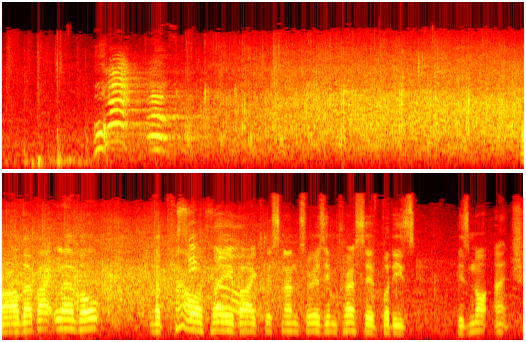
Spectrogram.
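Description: A large crowd cheers and applauds in an echoing hall.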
